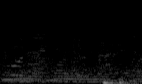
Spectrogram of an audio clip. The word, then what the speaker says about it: Magdalene: Yeah, Maudlin. That's from Magdalene College. They couldn't change the name, so they changed the pronunciation.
